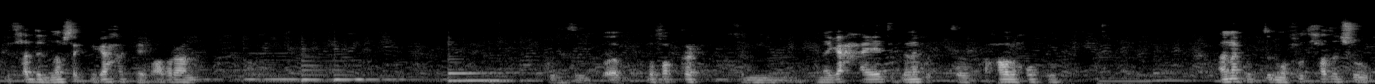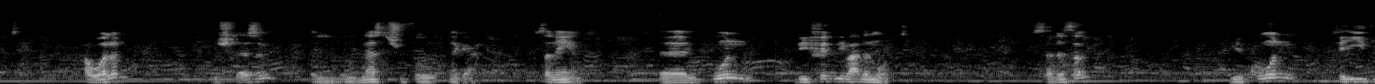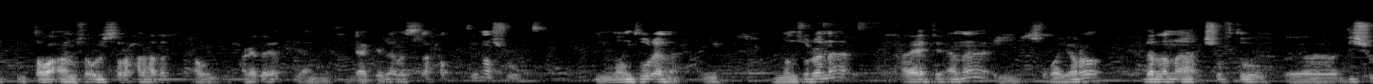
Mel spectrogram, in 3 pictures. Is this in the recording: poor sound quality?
yes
